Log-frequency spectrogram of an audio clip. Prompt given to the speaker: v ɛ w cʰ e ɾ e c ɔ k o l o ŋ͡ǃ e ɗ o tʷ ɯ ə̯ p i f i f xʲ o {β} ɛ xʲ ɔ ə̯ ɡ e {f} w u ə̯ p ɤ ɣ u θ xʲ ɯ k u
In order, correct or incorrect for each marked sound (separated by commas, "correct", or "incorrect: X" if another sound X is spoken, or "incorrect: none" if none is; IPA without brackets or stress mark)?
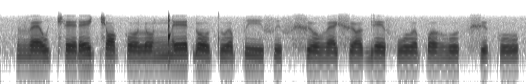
correct, correct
